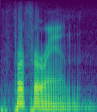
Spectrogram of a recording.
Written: furfurans'

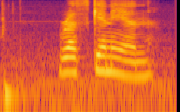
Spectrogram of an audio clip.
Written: Ruskinian

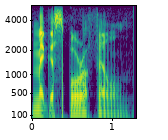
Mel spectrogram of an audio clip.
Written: megasporophylls'

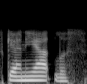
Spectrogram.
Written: Skaneateles Lake

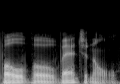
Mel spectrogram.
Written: vulvovaginal

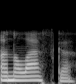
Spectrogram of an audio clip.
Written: Unalaska Island

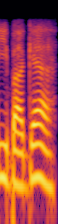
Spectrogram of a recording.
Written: Ibague

